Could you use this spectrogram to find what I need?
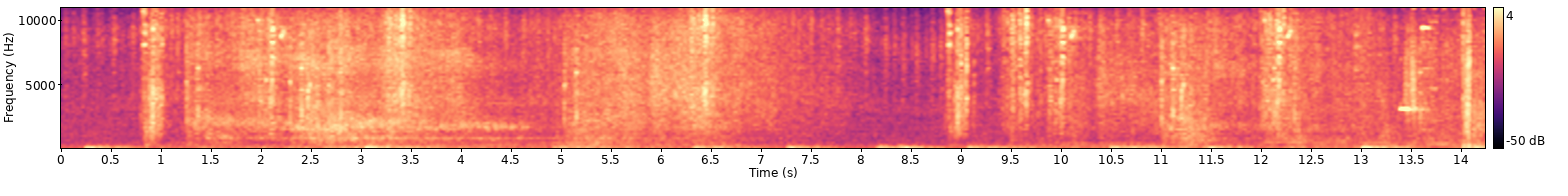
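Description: Gunfire bursts in short volleys.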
